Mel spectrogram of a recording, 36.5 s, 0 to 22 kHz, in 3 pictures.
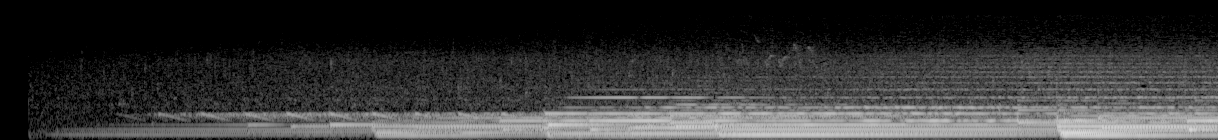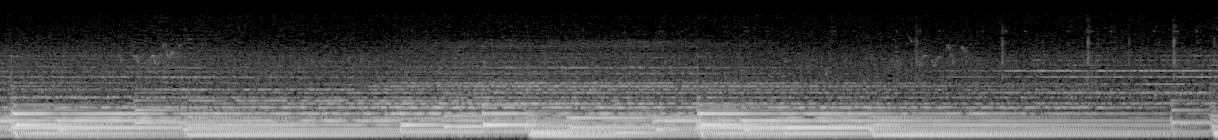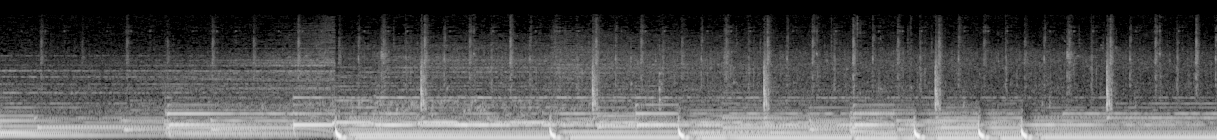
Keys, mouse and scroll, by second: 0.9 shift+a, 4.0-4.3 scroll down 2, 4.3-6.2 middle drag, 6.2-7.2 drag, 7.2-9.1 middle drag, 9.1-11.8 drag, 11.8 shift+d, 15.6-17.4 drag, 17.4 shift+a, 20.4-20.9 scroll down 4, 20.9-22.5 middle drag, 22.5 s, 25.5 s, 27.0-28.1 middle drag, 28.1 s, 31.2 ctrl+middle click, 32.1 s, 34.8-36.4 middle drag, 36.4 Tab.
